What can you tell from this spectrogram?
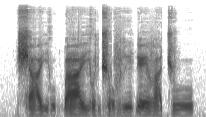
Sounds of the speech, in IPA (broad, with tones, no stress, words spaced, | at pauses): ʃaː˨ju˨ɡ͡baː˦ jʊ˨d͡ʒo˨vĩ˦ ɗe˦βa˨ t͡ʃuː˦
